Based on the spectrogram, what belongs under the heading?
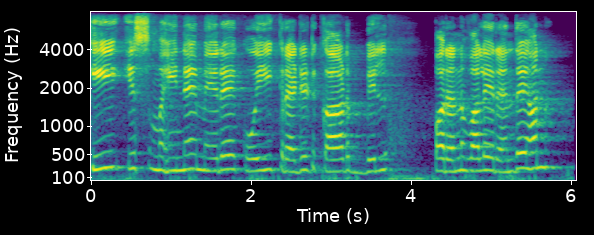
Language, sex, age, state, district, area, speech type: Punjabi, male, 45-60, Punjab, Kapurthala, urban, read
